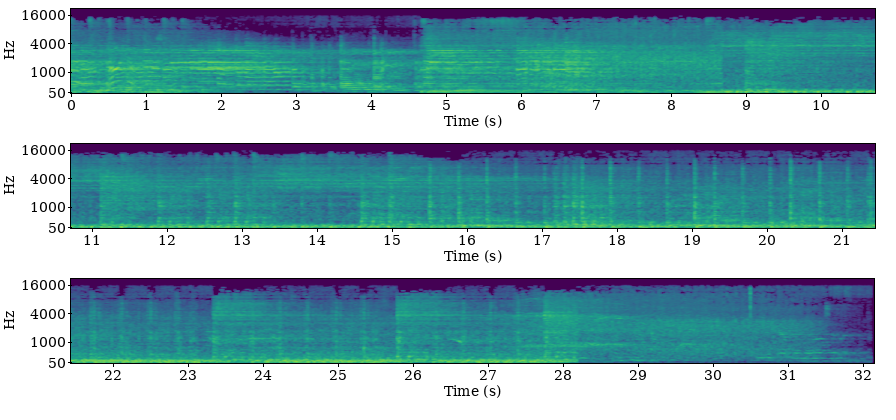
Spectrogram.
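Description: Live band music on stage, giving way about nine seconds in to a drum solo on a full rock kit: fast rolls across the drums over the bass drum, kept up until it stops near the end.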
